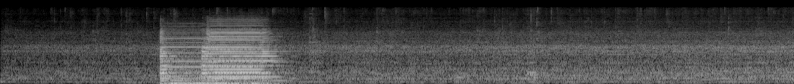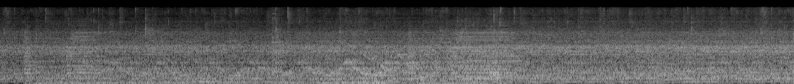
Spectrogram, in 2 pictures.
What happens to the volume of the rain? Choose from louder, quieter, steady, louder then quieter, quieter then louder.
louder.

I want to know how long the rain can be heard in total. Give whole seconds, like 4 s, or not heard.
16 s.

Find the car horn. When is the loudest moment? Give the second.
2 s.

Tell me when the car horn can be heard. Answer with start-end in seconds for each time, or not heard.
1.6-2.8, 8.2-9.1, 12.0-13.2.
